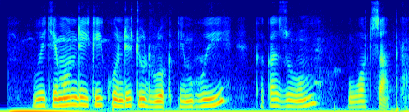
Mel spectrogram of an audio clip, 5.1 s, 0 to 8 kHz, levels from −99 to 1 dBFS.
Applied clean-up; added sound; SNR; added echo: none; none; none; none.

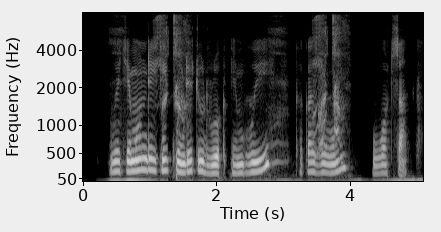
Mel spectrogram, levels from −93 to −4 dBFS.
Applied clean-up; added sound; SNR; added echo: neural mask model Resemble Enhance denoiser.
